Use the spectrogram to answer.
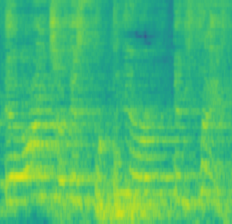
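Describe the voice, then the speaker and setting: Male pastor with a very high, fervent preaching voice, recorded distant in a big reverberant sanctuary. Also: measured pace. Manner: impassioned preaching with shouted, repeated refrains. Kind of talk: sermon. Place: church sanctuary. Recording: echoey church hall, distant mic, organ music and congregation.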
